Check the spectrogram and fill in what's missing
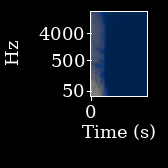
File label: Weapon Punch Rifle; Warframe; Weapons; Rifles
